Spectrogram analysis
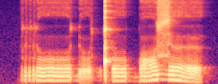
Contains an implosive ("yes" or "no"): yes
